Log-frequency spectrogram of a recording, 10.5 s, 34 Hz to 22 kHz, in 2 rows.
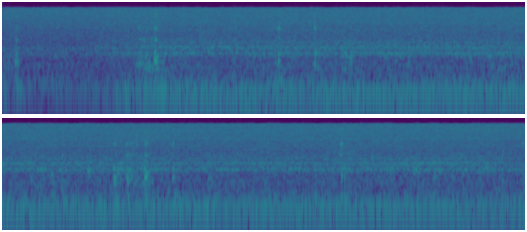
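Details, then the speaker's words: Home 100TB server after replacing stock fans and heatsink with PWM Noctua fans, BIOS standard/normal profile: low steady airflow hum, no whine, buzz or ticking; quiet, normal. "the only thing I did was just set the fans to D standard or normal profile and it's so quiet now this is first boot of course listen to that it's just whisper quiet"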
